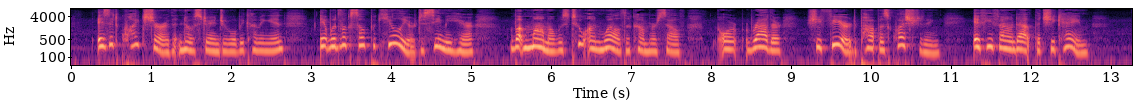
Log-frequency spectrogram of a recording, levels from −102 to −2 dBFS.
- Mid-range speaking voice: No, high, 215 Hz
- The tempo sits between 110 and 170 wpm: No, average, 185 wpm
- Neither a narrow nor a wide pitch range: No, wide, 6.3 semitones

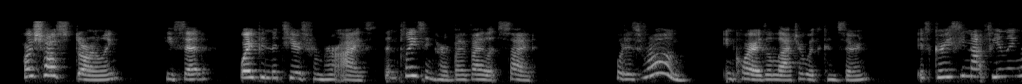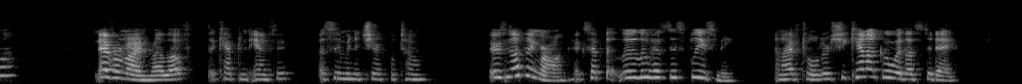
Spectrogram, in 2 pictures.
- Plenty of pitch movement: Yes, wide, 6.3 semitones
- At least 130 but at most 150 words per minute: No, average, 185 wpm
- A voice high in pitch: Yes, high, 245 Hz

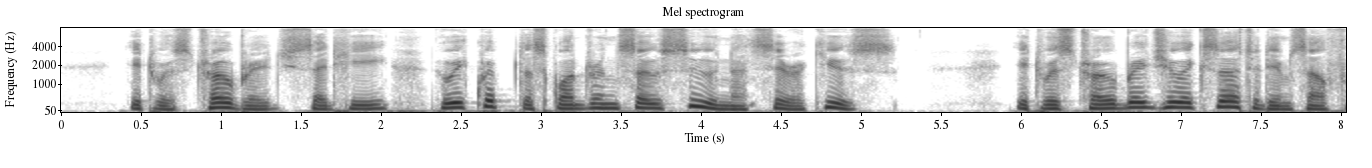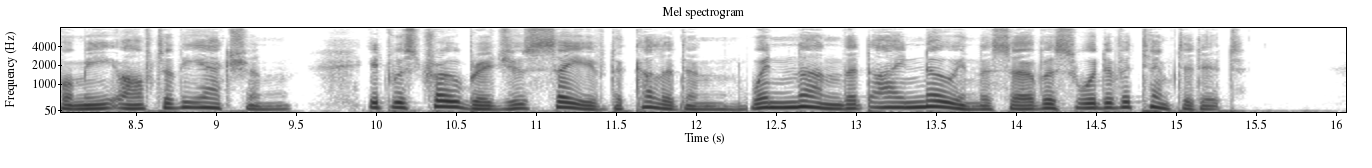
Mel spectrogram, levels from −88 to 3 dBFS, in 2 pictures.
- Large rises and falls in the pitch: Yes, wide, 6.1 semitones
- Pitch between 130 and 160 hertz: Yes, medium, 140 Hz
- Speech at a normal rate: Yes, average, 170 wpm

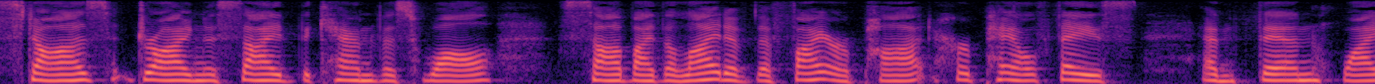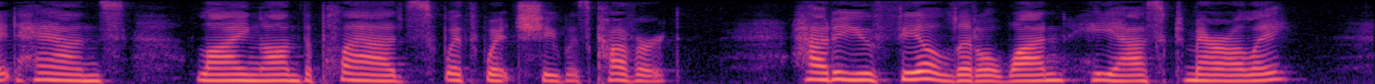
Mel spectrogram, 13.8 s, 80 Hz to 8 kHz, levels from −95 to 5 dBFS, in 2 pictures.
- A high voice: Yes, high, 210 Hz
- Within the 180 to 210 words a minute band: No, average, 170 wpm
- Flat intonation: Yes, narrow, 1.9 semitones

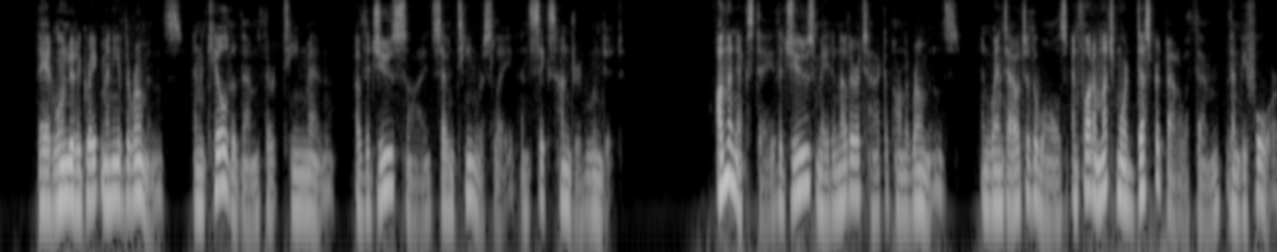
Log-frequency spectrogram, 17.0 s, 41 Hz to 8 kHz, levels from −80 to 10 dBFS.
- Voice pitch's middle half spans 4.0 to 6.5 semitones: Yes, average, 5.1 semitones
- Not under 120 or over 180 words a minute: No, average, 195 wpm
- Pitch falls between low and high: No, low, 115 Hz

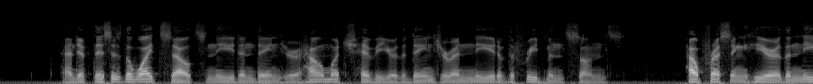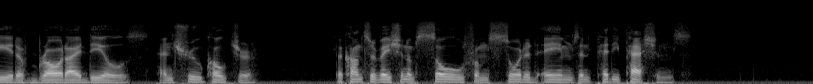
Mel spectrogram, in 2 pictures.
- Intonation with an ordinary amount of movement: Yes, average, 3.6 semitones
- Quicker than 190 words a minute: No, average, 155 wpm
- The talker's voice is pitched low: Yes, low, 100 Hz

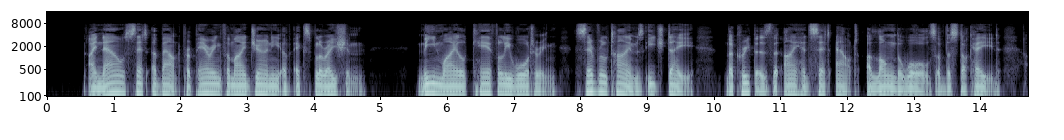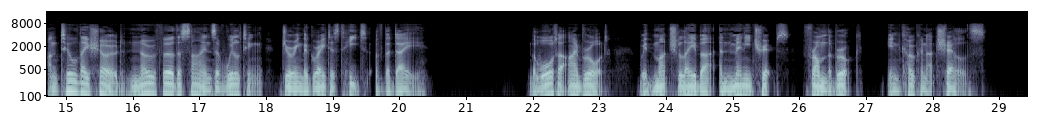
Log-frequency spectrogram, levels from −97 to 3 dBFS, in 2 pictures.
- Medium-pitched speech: No, very low, 90 Hz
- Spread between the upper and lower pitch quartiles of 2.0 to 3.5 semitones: Yes, average, 2.9 semitones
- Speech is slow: Yes, slow, 125 wpm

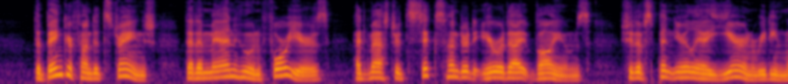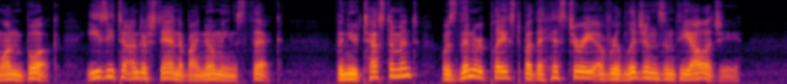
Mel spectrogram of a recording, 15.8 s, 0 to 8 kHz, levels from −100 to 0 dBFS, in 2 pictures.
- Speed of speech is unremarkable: Yes, average, 185 wpm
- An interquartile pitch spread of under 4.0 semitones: No, average, 4.9 semitones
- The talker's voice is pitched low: No, medium, 145 Hz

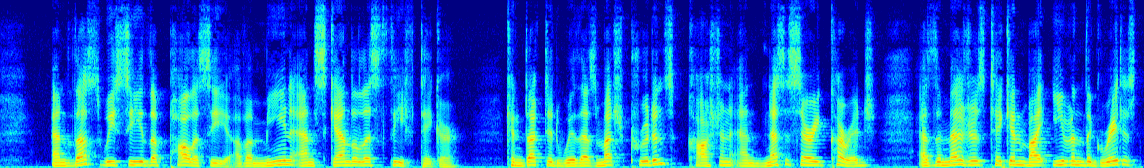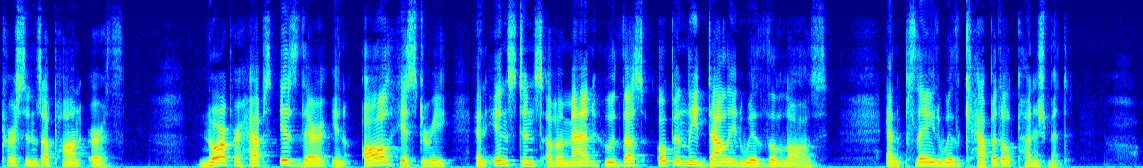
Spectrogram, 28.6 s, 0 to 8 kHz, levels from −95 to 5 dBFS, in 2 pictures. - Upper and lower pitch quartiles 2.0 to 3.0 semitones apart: No, average, 4.0 semitones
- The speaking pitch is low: No, medium, 150 Hz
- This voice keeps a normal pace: No, slow, 120 wpm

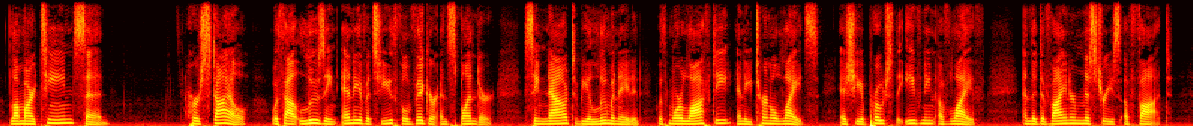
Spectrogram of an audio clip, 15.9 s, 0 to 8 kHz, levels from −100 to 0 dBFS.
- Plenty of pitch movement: No, average, 3.0 semitones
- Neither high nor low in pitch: Yes, medium, 170 Hz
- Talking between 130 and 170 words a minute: Yes, average, 140 wpm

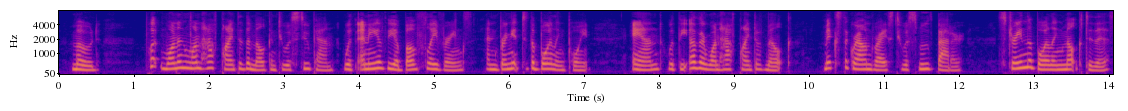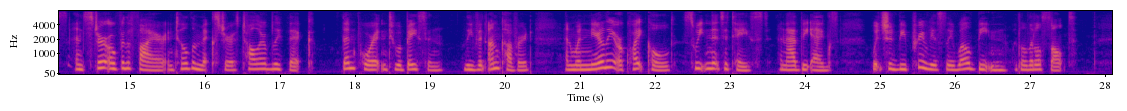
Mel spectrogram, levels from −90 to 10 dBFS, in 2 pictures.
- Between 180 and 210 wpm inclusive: Yes, average, 190 wpm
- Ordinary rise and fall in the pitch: Yes, average, 4.0 semitones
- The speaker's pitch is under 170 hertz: No, high, 225 Hz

